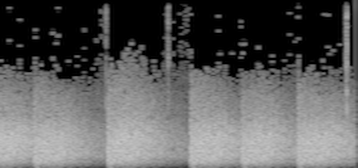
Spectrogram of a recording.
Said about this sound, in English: The only chance is to shoot the lock off that door.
